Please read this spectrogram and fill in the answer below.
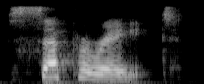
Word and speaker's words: separate: If you are talking about the verb to separate, we use the A sound, to separate.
